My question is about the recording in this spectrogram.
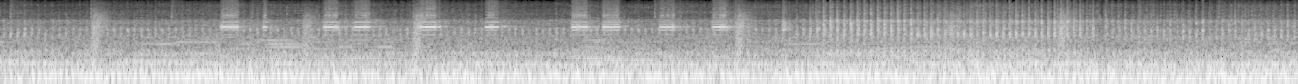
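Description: Motorcycle engine running steadily under way, with road and wind noise. About a second in, a series of short high beeps sounds for a couple of seconds.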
